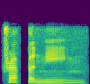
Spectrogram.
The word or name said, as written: treponeme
